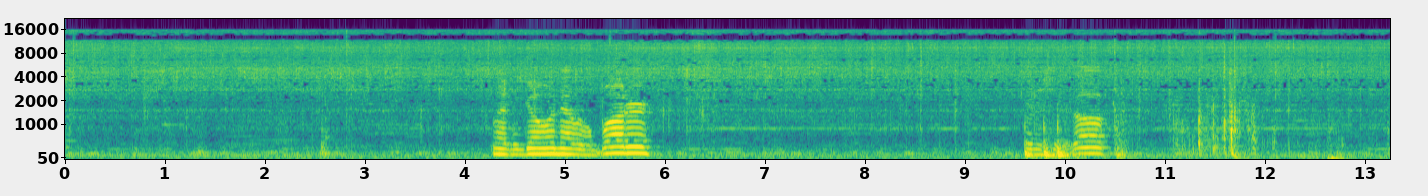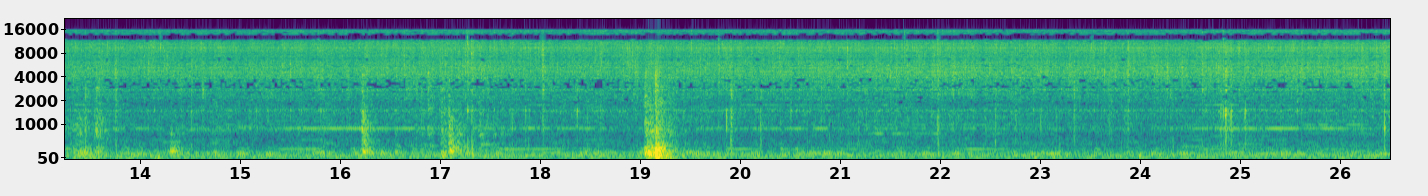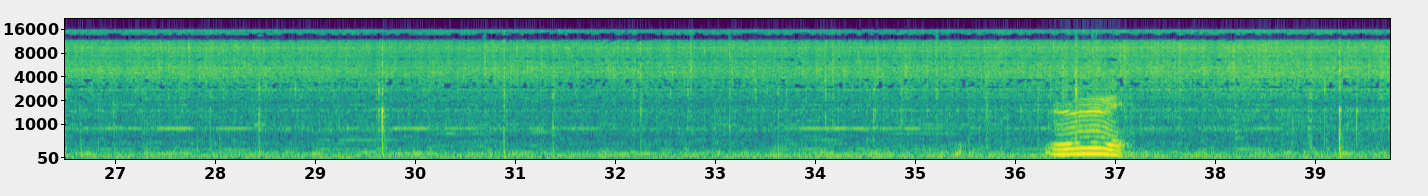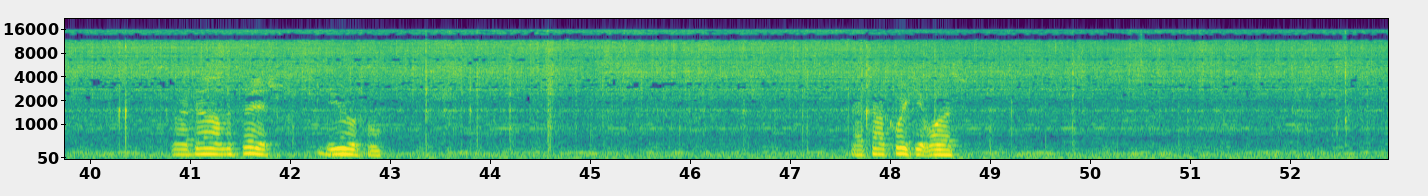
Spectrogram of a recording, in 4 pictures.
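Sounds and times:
fish sizzling in a skillet: 0:00.0 - 0:52.9
man's voice: 0:09.6 - 0:10.6.

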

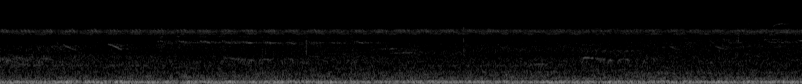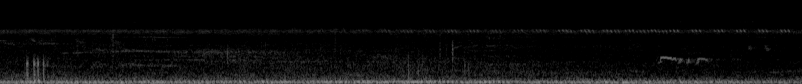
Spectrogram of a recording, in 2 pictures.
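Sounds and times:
insect chorus drone: 0:00.0 - 0:16.0.

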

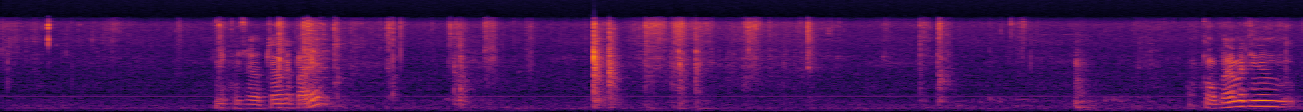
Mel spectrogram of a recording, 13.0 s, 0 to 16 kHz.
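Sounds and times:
cardboard rustling: 0:02.7 - 0:05.4.

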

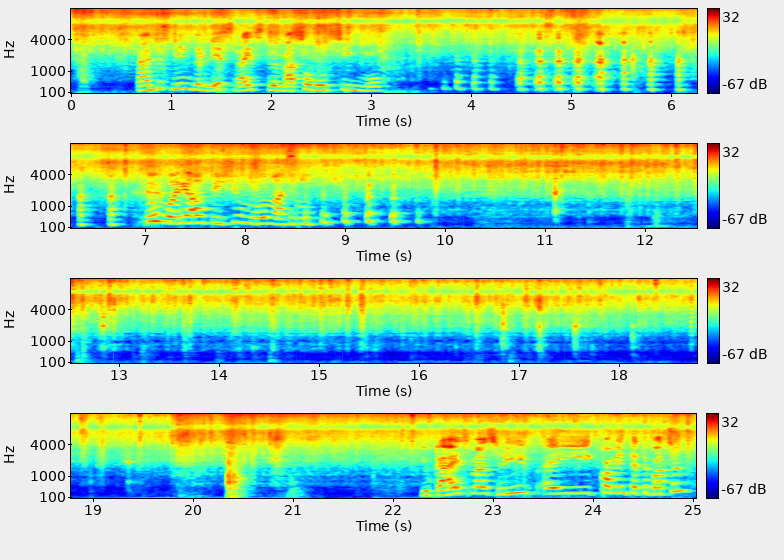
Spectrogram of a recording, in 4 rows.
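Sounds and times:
rice sizzling in a frying pan: 0:00.0 - 0:25.0.

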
